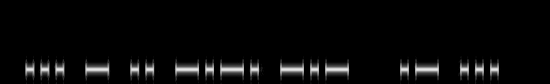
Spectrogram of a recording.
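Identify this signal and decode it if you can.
Morse code, heard as a keyed tone, about 16 wpm, 700 Hz. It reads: STICK AS
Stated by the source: Morse practice text at 16 WPM.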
